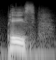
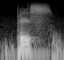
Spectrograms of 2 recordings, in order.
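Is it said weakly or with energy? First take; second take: with energy; weakly. First: It is said strongly, with more energy. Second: It is said weakly, with little energy.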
